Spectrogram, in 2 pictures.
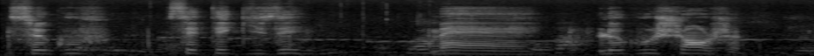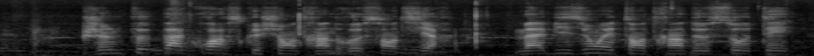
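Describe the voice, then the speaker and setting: A young woman game character, swept along by each strange potion, as a man reads her lines in his own voice. She describes every sensation dramatically in the first person, and the voice is fairly high and very bright and forceful. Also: fairly even intonation, normal speed, slight background noise. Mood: unsettled.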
